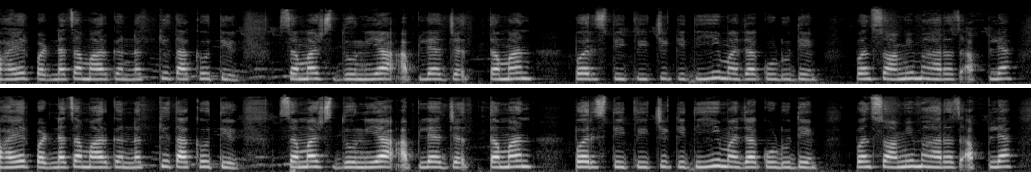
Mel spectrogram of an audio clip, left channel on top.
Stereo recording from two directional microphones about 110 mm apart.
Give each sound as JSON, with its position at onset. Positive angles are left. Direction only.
{"t": 0.0, "sound": "a woman's voice", "side_deg": -30}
